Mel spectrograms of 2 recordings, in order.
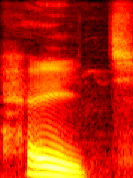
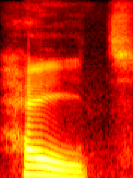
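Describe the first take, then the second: Both takes have the same delivery.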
